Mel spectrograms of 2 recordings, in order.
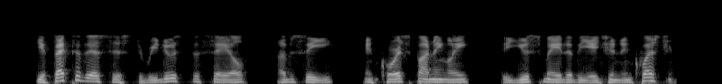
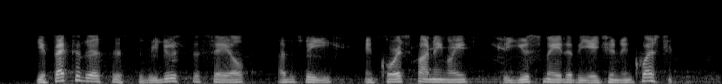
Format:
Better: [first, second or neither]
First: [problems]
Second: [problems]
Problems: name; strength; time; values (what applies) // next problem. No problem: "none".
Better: first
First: none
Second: noise reduction (neural separator model SepFormer DNS4)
